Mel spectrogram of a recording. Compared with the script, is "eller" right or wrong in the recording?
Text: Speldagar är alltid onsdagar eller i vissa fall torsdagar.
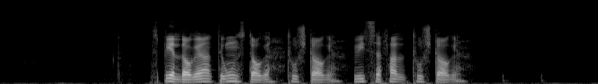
wrong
